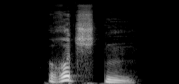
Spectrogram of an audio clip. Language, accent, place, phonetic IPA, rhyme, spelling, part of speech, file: German, Germany, Berlin, [ˈʁʊt͡ʃtn̩], -ʊt͡ʃtn̩, rutschten, verb, De-rutschten.ogg
- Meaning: inflection of rutschen: 1. first/third-person plural preterite 2. first/third-person plural subjunctive II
